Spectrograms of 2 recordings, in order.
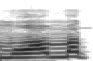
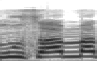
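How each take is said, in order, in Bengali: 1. নামটি 'Mo' দিয়ে শুরু এবং এতে একটি 'h' আছে। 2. নামটি 'Mu' দিয়ে শুরু এবং এতে একটি 's' আছে। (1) "নামটাও ভালো উচ্চারণ করতে পারে না" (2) "আরে মুসাম্মদ না"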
